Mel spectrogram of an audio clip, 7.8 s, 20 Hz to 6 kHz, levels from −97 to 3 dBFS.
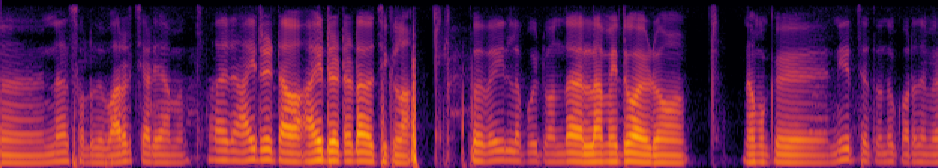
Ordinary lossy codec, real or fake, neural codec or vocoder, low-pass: none; real; none; 5.4 kHz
